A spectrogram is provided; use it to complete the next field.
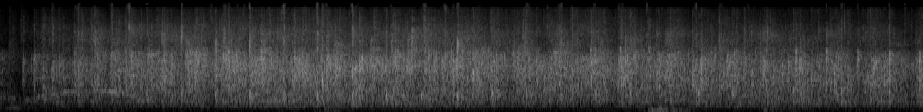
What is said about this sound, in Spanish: Así que donde quiera que estén, un fuerte aplauso a ellos dos.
